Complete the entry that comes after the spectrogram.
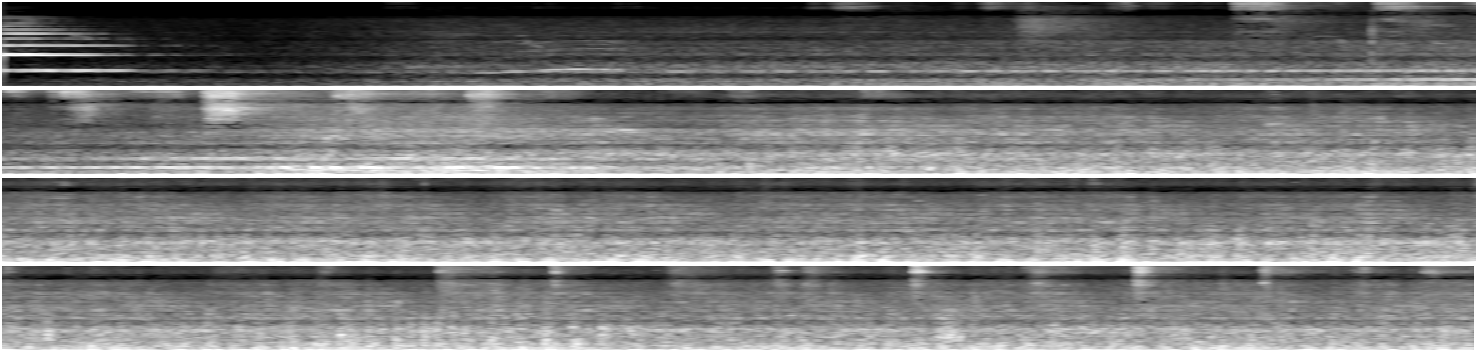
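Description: Indian Railways express train approaching and running past at speed without stopping: a rising rumble over the first ten seconds or so, then loud, steady running noise of the coaches with rapid clicks of wheels over rail joints.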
